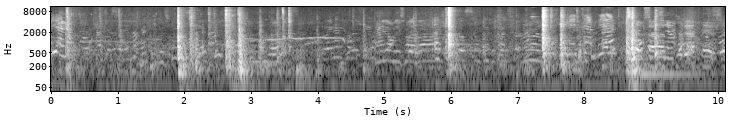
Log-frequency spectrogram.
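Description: People talking, punctuated by several sharp knocks and clunks; a low steady hum comes in near the end.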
